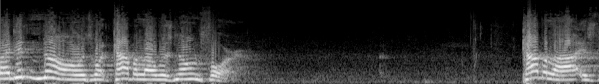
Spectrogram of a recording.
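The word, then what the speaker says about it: Kabala: Did I say that right? Kabbalah? Theo, I said it right. Okay, Kabbalah.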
